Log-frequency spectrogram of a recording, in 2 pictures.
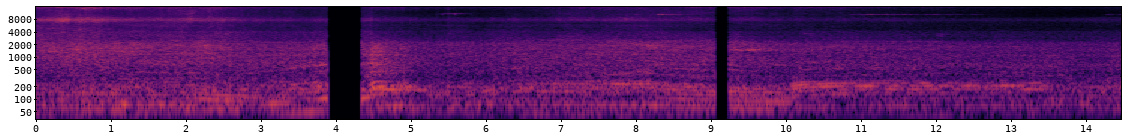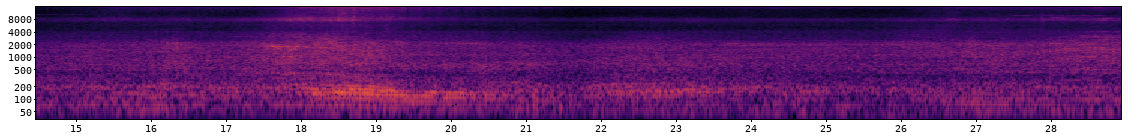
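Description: Steady road traffic noise, a low rumble, with a vehicle passing and growing louder about two-thirds of the way through. The sound drops out completely for a moment twice, early on.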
